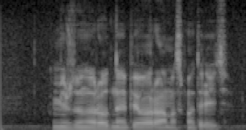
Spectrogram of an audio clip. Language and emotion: Russian, neutral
